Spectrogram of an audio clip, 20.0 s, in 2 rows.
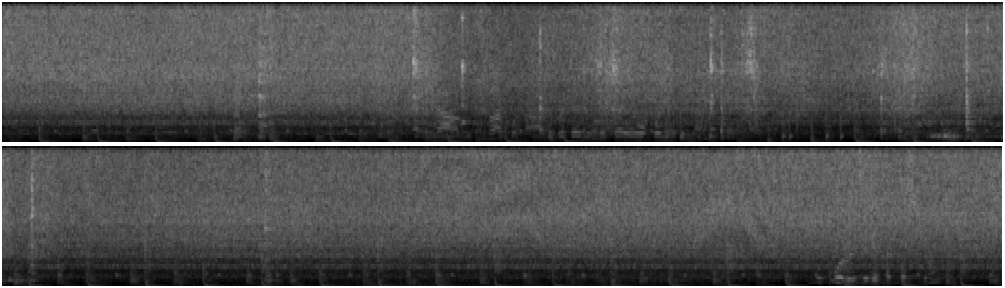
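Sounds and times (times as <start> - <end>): food sizzling in hot oil: 0.0 - 20.0
ladle scraping a pot: 5.4 - 8.0, 8.7 - 10.5.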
